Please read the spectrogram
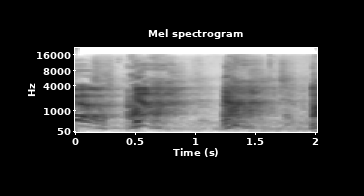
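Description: A man letting out short, loud, bark-like shouts, each one cut off quickly, a little under a second apart.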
